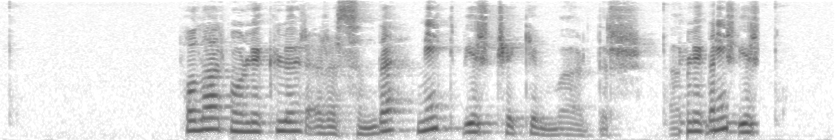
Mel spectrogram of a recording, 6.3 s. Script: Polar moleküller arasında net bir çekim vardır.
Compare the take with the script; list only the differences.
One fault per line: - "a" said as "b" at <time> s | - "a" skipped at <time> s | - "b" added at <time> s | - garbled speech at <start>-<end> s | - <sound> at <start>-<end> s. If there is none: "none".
- garbled speech at 5.0-5.7 s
